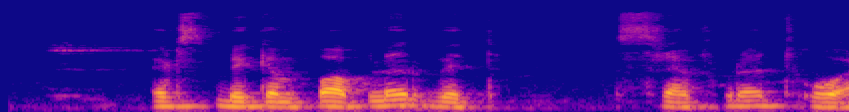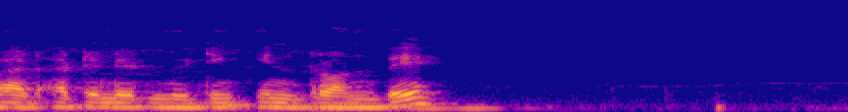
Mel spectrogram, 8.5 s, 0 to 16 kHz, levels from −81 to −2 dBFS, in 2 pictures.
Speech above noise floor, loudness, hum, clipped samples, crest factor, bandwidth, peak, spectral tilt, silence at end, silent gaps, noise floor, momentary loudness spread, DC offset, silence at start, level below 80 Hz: 43 dB; -24 LUFS; none; under 0.1%; 18 dB; 11 kHz; -6 dBFS; -8.5 dB/octave; 0.65 s; none; -66 dBFS; 14 LU; under 0.1%; 0.75 s; -48 dBFS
